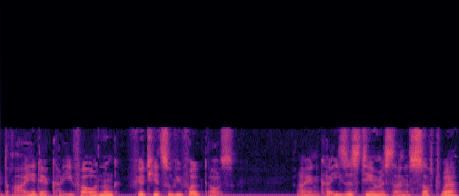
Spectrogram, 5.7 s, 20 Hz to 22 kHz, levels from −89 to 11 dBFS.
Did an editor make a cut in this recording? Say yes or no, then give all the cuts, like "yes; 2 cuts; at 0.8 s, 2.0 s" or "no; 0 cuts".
no; 0 cuts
